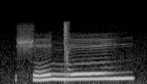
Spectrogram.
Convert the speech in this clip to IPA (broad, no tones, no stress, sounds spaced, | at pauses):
ʃ e ŋ͡ǀ eː j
